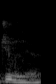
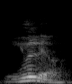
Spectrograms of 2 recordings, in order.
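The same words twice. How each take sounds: First: The name starts with a hard J sound. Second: The name starts with a soft J sound. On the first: The speaker calls it wrong. "It's not Julio" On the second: The speaker calls it right. "It's a soft J"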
